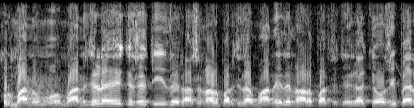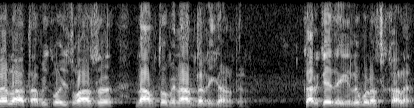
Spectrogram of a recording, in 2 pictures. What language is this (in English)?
Punjabi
